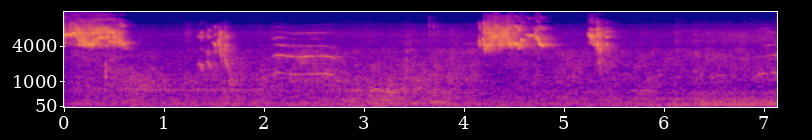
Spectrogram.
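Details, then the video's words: Thona, an infant monkey that has lost its mother and wants milk, gives loud hoarse shrieks separated by a few softer, quavering tonal whimpers that slide gently downward. "Pityful Baby Thona Lose Mom Crying Loudly, Poor Thona Much Hungry Milk."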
